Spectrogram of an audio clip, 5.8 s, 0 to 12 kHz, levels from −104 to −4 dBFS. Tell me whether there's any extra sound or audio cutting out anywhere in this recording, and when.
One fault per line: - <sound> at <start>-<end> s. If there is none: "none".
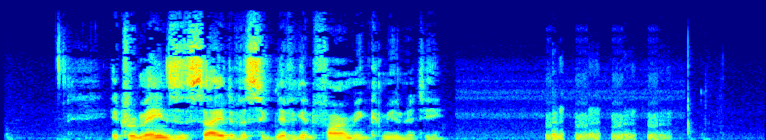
- laugh at 4.1-5.1 s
